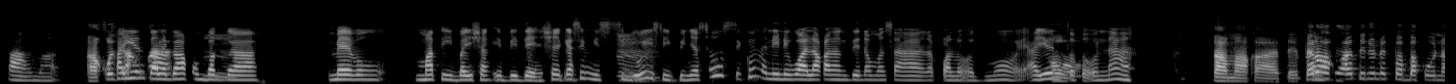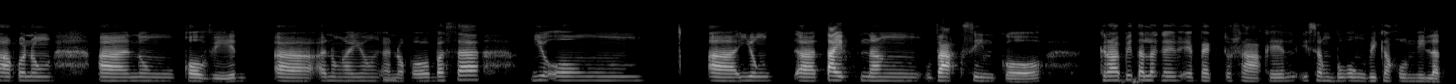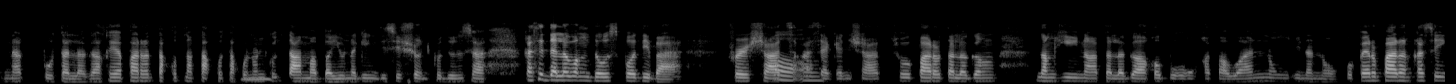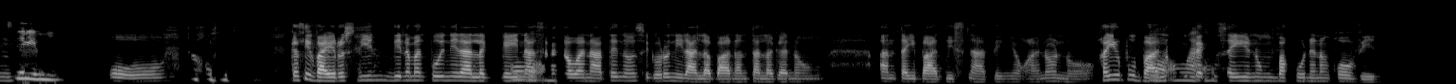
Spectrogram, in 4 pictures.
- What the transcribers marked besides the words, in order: chuckle; tsk; laughing while speaking: "Ako din"; chuckle; in English: "antibodies"
- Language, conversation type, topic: Filipino, unstructured, Ano ang masasabi mo tungkol sa pagkalat ng maling impormasyon tungkol sa bakuna?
